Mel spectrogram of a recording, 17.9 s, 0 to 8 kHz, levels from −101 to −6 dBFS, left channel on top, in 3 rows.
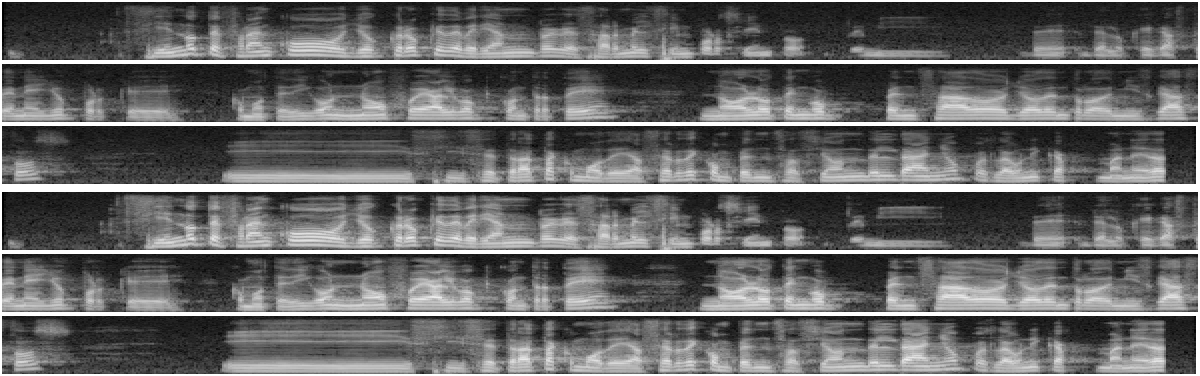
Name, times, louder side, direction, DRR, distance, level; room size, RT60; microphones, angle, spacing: voice 1, 0.6-4.7 5.2-6.9 7.1-9.1 9.5-12.3 13.1-17.8, right 3 dB, 70° right, 2.2 m, -25 dB
head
